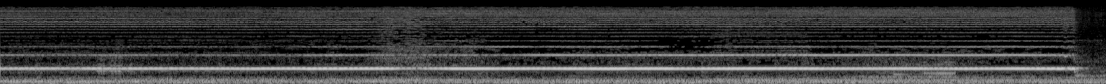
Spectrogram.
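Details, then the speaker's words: LG MS1911HE microwave oven on a 1-minute timer, loud steady hum with piercing whine from the cooling fan motor; fixed by greasing and oiling the motor. "इसका fan motor में आवाज़ कर रहा है। ये जो आवाज़ सुन रहे हैं फैन मोटर का आवाज़ है।"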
